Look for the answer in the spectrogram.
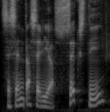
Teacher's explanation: acentuar la primera parte del número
